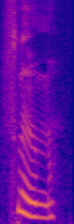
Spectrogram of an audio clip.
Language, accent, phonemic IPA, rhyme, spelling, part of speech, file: English, US, /fluːm/, -uːm, flume, noun / verb, En-us-flume.ogg
- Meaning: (noun) A ravine or gorge, usually one with water running through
